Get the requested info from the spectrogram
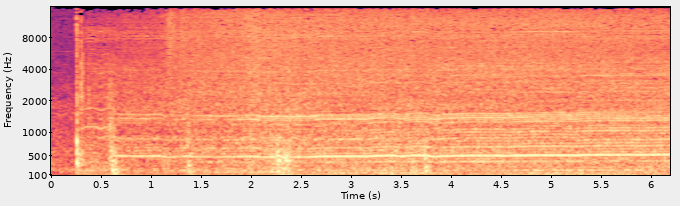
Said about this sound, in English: Just listen to all these little servo motors. Mm-hmm. I'll turn the ignition on. What is that noise? Listen to the servos. Marvellous feat of engineering. It's almost like music itself. Listen.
